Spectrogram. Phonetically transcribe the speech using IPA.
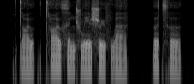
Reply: t̪ ɑ˦ ʊ̯ | t̪ʰ ɑ˦ ʊ̯ x ə˨˦ n ʂ w e˨˦ ɪ̯ ʂ ɻ̩˥˨ f w ä˥˨ | ɤ˥˨ t͡sʰ ɤ˥˨

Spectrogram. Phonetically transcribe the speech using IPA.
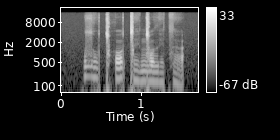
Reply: z ɔ̤ ǀʰ ɔ ǀ ɛ̤ ŋ͡ǀ ɔ ð ɛ̤ t͡s a̤

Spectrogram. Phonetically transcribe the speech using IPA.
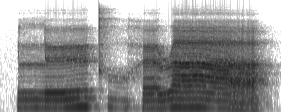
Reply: lː øː kʰ ɔ̤ h œ ɹ aː

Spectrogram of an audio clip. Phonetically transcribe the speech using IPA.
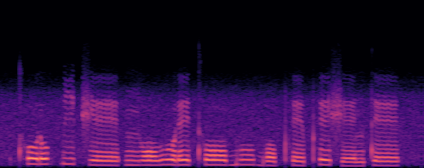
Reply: tʰ o˦ ɾ o˦ k͡p i˦ t͡ʃ e˨ | ɲ oː˨ β ʊ˦˨ ɾ e˦ tʰ oː˦ b uː˦ b o˨ pʰ e˨ pʰ e˦ ʃ eː˨ n t e˦

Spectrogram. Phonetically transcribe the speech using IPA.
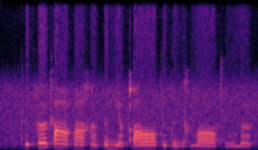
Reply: tʰ ə̃ t̪ʰ ɑ̃ kʼ ɑː p ɑː χ ɑ̃ pʼ ə mʲ ɑ̃ qʼ ɒː t̪ ə̃ t̪ ə mʲ ʌ χ m ɒː t̪ʰ ʊː m ɑ̃

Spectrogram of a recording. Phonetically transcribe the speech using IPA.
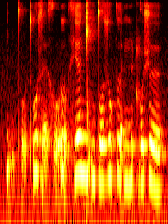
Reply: ḭ t̪ʰ o̰ tʼ u z ɛ̰ x o̰ l o̰ xʲ ɛ ŋ͡ǀ ṵ ŋ t̪ o z u k l ɛ̰ ŋ n e ʈ ɡ o ʃ ø

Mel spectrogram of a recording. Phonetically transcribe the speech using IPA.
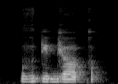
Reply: o̤ pʲ ʊ bʲ ɔ k

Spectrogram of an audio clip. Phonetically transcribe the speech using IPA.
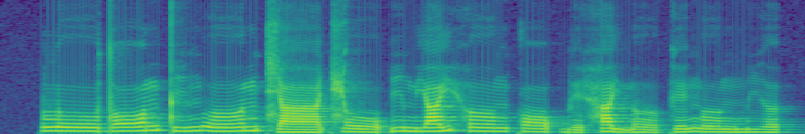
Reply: l oː˧ d ɔː˧˥ n t̪ i˧˥ ŋ ʋ ɤː˧˥ n t͡ɕ aː˩ t͡ɕ oː˧˩ ʔ i˧ m j a˧˥ j h ɤː˧ ŋ k ɔː˧ p̚ b e˩˧ h a˥˨ j n ɤː˧˩ k e˧˥ ŋ ɤː˧ ŋ m i˧ ə̯

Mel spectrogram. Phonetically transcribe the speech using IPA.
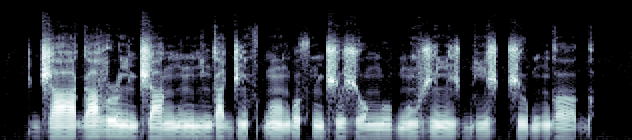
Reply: d͡ʒ aː ɡ a v ɹ ĩ d͡ʒ a ŋ ɡ ũ ŋ ɡ ĩ ɡ a d͡ʒ ĩ θ ɠ õ ɠ o θ n d͡ʒ ɯ ʒ o ŋ u b ũ v ʒ ĩː ʒ b i ʒ t͡ʃ ɯ b ŋ ɡ ʌː ɡ

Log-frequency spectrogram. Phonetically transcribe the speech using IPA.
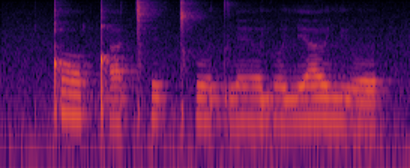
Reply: ǃ ɔ ǃʼ a ǀʰ ɪ ǀʰ ʊ d l e ə̯ j ʊ lʲ a ə̯ lʲ ʊ ə̯

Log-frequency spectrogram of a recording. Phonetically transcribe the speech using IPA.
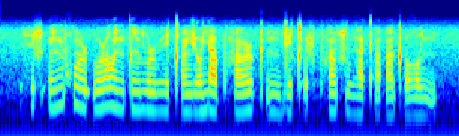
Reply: h i ɬ ʔ ẽ ɲ χʷ ã ɹ ʔ u ɹ lˠ ã ɲ t ẽ ʎ o ɹ ɦ e tʼ ã ʒ ɔ j a pʰ ã ɭ o kʼ ĩ ɲ ɡ e tʼ o ɬ pʰ ã sʷ i ɦ a kʼ ã ʔ ã tʼ ɔ ʁʷ i ɲ

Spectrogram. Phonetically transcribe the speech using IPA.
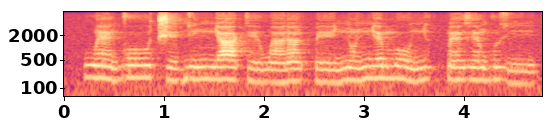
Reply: w ɛ̃˦˨ ɡ oː˦ t͡ʃ e˨ ɡ ĩ˧ n ɲ aː˧ k e˨ w ã˨ ɾ ã˧ k͡p eː˨ ɲ ɔ̃˧ ɲ ɛ˦ m oː˦˨ ɲ ɨ˧ k͡p ɛ̃˦ ɣ ɛ̃˦ ɡʷ ɨ˦ ɣ ĩ˨

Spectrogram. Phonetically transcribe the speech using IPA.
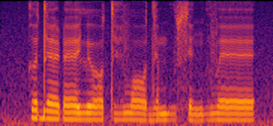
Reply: k ə d ɛː ɽ ɛː lʲ ɔː t ɛ̤ v ɔː d ɛ m ṳ s e ŋ ə̤ v ɛː

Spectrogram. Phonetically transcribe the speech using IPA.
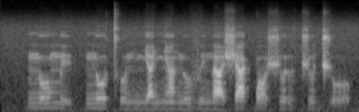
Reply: n oː˦ m ɪ˨ | n o˦ tʰ ʊ˨ n ɲ a˨ ɲ ã˨ n ʊ˨ v ɪ˨ n a˨ ʃ a˦ k͡p ɔ˨ ʃ ʊ˦ r t͡ʃ ʊ˦ d͡ʒ o˨

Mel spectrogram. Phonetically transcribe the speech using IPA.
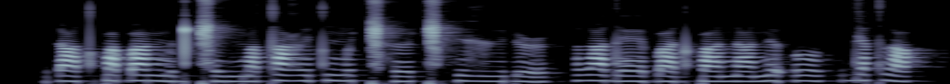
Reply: ɗ ɛː˨ tˤ k͡p ə˦ ɓ ɑ˦ ŋ͡m ə˨ d ǁ e˨ ŋ͡m ɪ˨ tˤ ə˦ ɣ ɪ˦ t ŋ͡m ə˦ ǁʰ əː˨ ǁʰ ɪ˦ ɣ ɨː˨ ɗ ə˞˨ | ðˤ ɛ˦ d ɛː˨ ɓ ɑ˨ d k͡p ɑ˨ n ɑ˨ n ə˦ ʔ o˦˨ | d ɛ˦ t ðˤ ə˨

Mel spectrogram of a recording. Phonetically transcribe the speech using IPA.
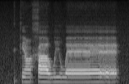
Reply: kʲ ɑ̃ x a w i w ɛː

